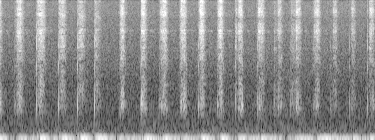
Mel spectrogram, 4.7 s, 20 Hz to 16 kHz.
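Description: A 4B pencil rubs in dense, rhythmic back-and-forth shading strokes across a white paper sketchbook page lying flat. Each stroke makes a bright, airy scratch over a steady low rumble.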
